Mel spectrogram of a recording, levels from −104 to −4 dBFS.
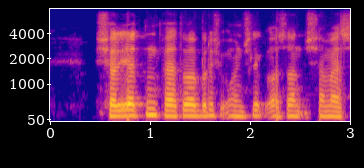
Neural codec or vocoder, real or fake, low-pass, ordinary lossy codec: none; real; 7.2 kHz; Opus, 32 kbps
